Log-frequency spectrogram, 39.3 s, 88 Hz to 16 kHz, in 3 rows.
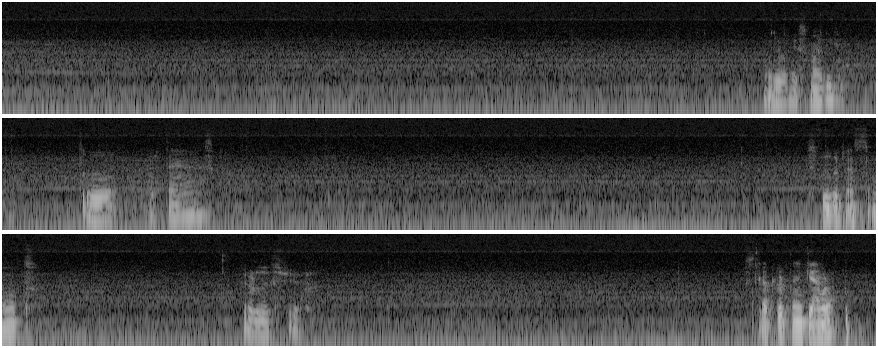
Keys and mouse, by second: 0.0 click, 1.1-2.1 middle drag, 4.0-6.7 drag, 7.2-8.6 middle drag, 9.7 middle click, 11.0-11.8 middle drag, 16.6 click, 21.8 click, 24.5-25.5 right drag, 26.6-30.3 middle drag, 32.0 click.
